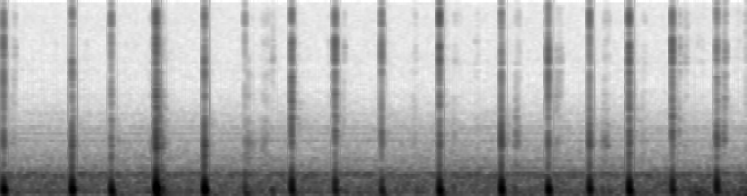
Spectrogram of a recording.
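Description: Long nails slowly tap a solid bar of soap wrapped in red paper, making sixteen short, dull taps with crisp bright clicks that die away almost instantly. The taps sit over a steady low hum, and most of the sound energy is in the low range.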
